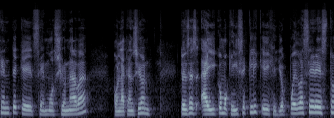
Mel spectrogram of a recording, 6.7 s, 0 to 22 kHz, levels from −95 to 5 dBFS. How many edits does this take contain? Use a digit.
0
